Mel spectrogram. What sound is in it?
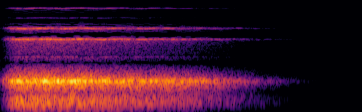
Computer or Mobile Chat Message Notification
blow, bright, dust, glass, lsd, ornament, short, wind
